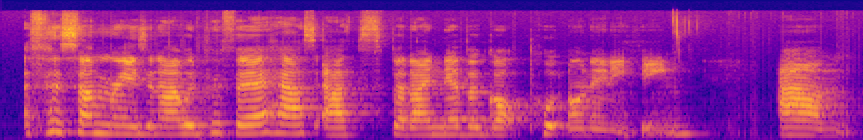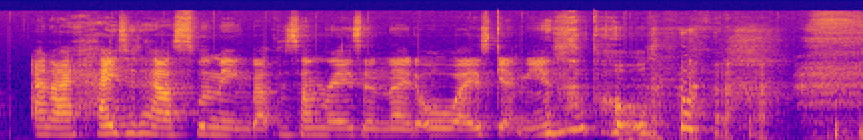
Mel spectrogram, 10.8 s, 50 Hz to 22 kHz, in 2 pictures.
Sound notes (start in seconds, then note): 9.3 both laughing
